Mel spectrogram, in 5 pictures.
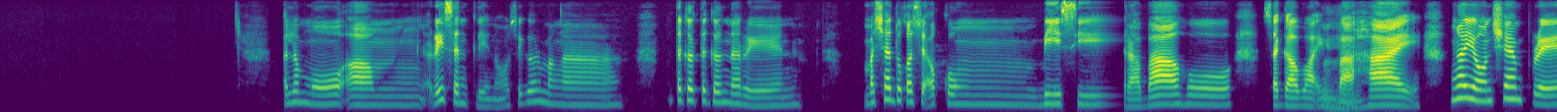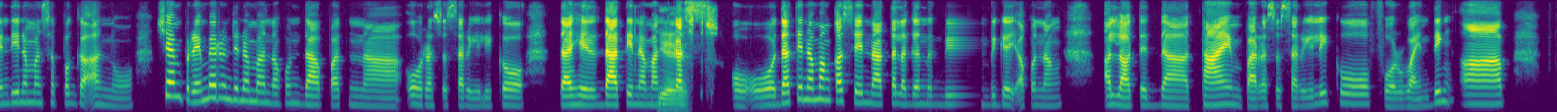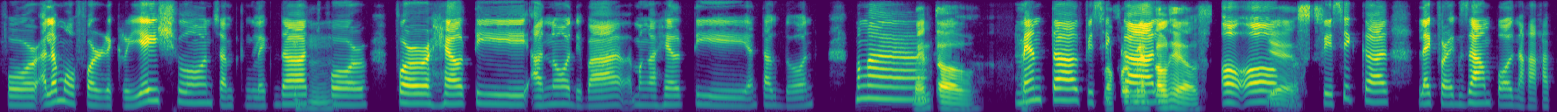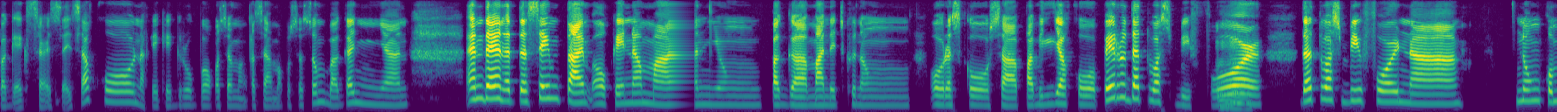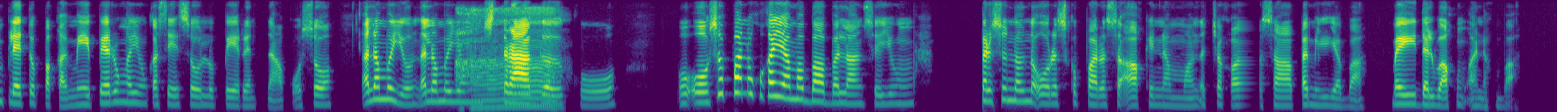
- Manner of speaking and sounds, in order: distorted speech; tapping; in English: "for recreation, something like that"; scoff; in English: "that was before, that was before"
- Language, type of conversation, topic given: Filipino, advice, Paano ko mababalanse ang personal na oras at mga responsibilidad sa pamilya?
